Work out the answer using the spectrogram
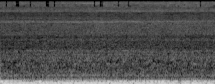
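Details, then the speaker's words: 1988 Opala Diplomata on FuelTech FT450 injection, started after about 8 hours of work: deep lumpy idle around 900 rpm with occasional exhaust backfire pops, very sensitive; not lean, lambda about 0.90, fuel being added. "Es ist sehr empfindlich Es gibt ein Geräusch, es gibt einen Auspuff, der nach hinten losgeht"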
